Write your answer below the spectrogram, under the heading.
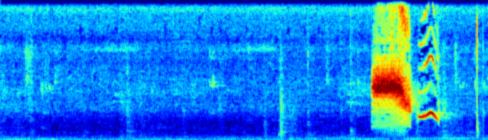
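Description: After a quiet stretch, a sirpu gives a brief burst: a harsh, high rushing note and then a short, clear whistle that rises and falls.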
